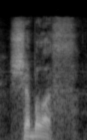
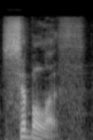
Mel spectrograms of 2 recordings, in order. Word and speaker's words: Shibboleth: who could not say Shibboleth. The Ephraimites, being of a different tribe, could not frame to pronounce the word right, but called it Sibboleth, which proved them enemies and cost them their lives.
